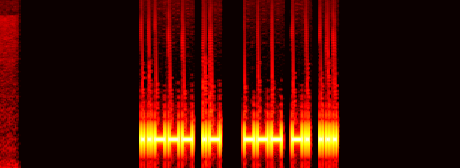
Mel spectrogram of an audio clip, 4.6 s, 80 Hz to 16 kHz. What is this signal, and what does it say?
Morse code, heard as a keyed tone, about 34 wpm, 700 Hz. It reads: 2A ONS
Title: Field Day Exchanges Encore - 35wpm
